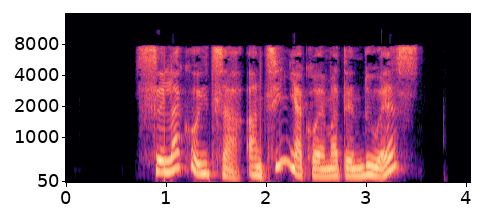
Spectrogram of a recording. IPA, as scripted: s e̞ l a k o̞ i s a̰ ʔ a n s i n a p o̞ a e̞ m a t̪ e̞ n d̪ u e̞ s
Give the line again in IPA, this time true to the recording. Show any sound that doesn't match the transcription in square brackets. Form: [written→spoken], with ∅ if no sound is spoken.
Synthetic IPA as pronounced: s e̞ l a k o̞ i [s→t͡s] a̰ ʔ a n [s→t͡s] i [n→ɲ] a [p→k] o̞ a e̞ m a t̪ e̞ n d̪ u e̞ s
